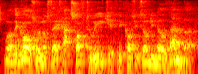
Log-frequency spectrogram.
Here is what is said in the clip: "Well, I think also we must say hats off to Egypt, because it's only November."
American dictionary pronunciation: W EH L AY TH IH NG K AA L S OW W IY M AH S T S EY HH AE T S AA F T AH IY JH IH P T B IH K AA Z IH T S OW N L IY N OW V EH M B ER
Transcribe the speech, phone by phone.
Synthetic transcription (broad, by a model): W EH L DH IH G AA S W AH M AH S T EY HH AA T S AA F T AH IY JH IH P T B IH K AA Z IH T S OW N L IY N OW V EH M B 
